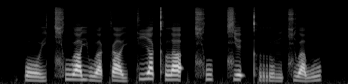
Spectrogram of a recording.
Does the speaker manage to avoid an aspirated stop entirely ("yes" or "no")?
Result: no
